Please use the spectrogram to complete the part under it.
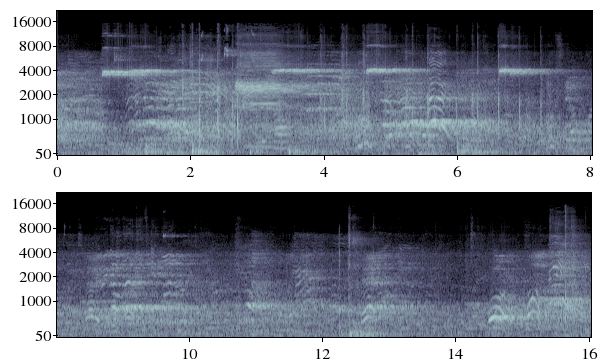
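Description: A crowd of spectators chatters and calls out.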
